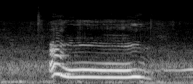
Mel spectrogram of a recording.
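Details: Female Alaskan Malamute, happy as she welcomes her owner home, gives a drawn-out tonal "woo": a sharp upward onset, then a level, clear, voice-like note lasting about a second that dips at the end, followed by a softer, fainter trailing tone.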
